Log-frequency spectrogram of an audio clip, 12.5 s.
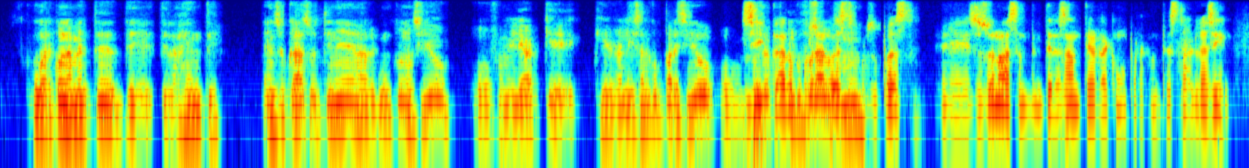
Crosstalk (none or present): present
